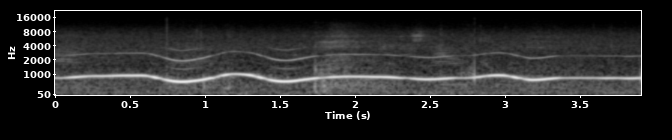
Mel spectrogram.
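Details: GPX 6000 metal detector with 12x7 Nugget Finder Exceed coil over a piece of lead shot: a clear whistling tone swells and dips as the coil sweeps, loudest in the sweet spot; strong target response.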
